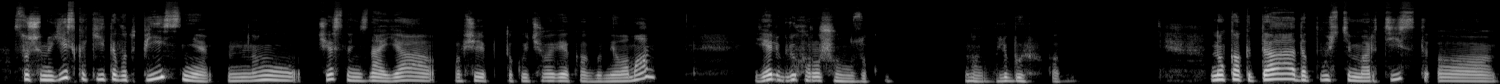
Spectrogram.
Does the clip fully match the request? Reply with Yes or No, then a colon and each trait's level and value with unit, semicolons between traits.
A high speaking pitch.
No: medium, 175 Hz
